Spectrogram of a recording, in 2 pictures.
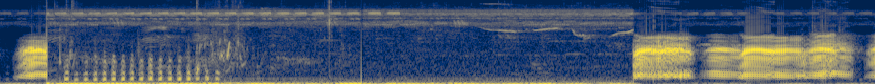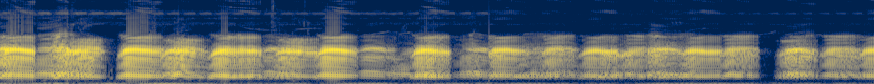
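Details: Indian bullfrog in its yellow colouring; after a few seconds of quieter mixed noise and insect buzz, a chorus of loud harsh croaks starts and runs on as rapid, regular, grating pulses.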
